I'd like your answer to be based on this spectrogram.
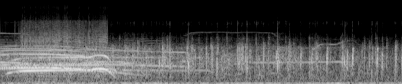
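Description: Crowd at an anti-racism march and rally in Glasgow cheering and clapping, a loud burst of whoops and shouts that quickly settles into scattered applause and calls, heard at middle distance outdoors.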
